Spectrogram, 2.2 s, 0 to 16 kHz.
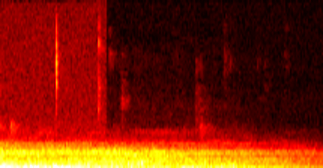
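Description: A Scion tC's 2AR-FE four-cylinder engine and exhaust receding into the distance. A low rumble with road noise dies away steadily to silence.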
